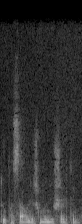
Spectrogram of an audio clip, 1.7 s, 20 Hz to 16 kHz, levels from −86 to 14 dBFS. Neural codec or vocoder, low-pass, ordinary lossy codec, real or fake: codec, 44.1 kHz, 7.8 kbps, DAC; 14.4 kHz; AAC, 48 kbps; fake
